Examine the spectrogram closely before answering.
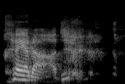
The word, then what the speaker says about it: Gerard: So the organizer, the way that you say his name, it's spelled Gerard, like Gerhard, but with their Afrikaans accent, they say Gerard.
